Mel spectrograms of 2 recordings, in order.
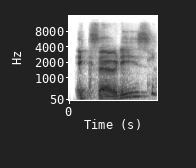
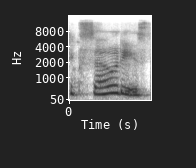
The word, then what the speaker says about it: Ixodes: I keep saying oxidi. I don't know how to say it. You say it. – No, try it one more time without all us laughing. – No, I'm not doing it again. Tell me the correct way to pronounce. – I think it might just be your Georgia accent. – I'm not saying it again. Let me hear you say it. – Ixodes. – Ixodes, thank you.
